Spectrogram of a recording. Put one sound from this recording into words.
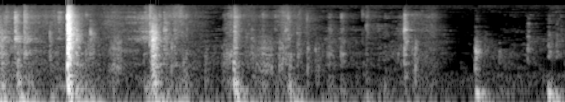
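A hand tool knocks and clicks sharply against wood overhead.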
